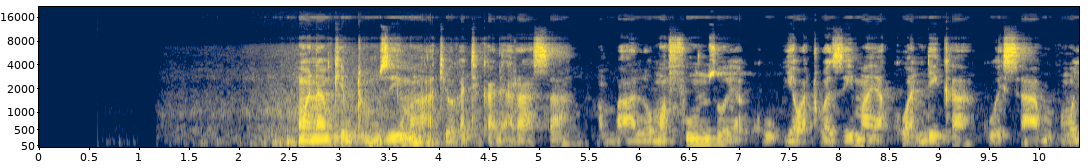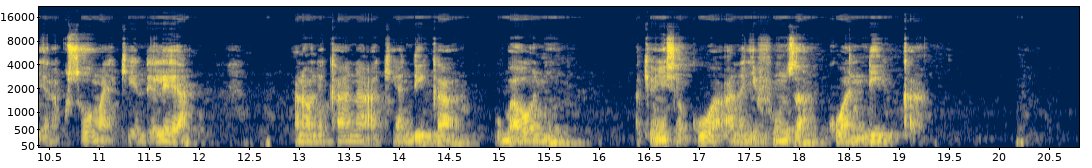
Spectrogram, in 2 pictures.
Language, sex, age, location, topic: Swahili, male, 25-35, Dar es Salaam, education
